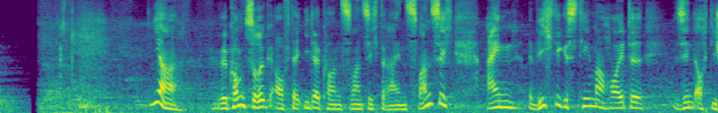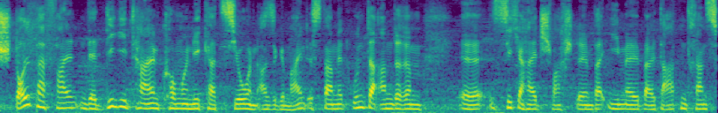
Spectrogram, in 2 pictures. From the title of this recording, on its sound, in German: Live von der IDACON 2023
